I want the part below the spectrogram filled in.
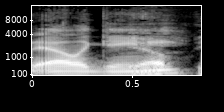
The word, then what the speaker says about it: Allegheny: Did I say that right? Allegheny? – Yep.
